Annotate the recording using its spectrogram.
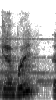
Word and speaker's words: Embry: Uh, tell us a little bit about your, your Mike Embry.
